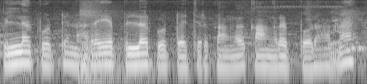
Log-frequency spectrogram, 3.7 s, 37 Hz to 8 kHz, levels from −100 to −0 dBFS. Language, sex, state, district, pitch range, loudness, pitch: Tamil, male, Tamil Nadu, Kanyakumari, 110-130 Hz, -17 LUFS, 120 Hz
